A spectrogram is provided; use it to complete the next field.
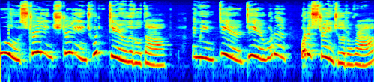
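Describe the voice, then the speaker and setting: In a put-on character voice pitched extremely high, the speaker swings very widely in pitch at a moderate pace. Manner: funny, flustered.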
